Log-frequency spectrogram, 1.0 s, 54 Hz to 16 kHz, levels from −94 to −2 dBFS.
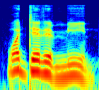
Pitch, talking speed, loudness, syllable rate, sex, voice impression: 145 Hz, 240 wpm, -16 LUFS, 4.8 syllables/s, male, very masculine, very adult-like, slightly old, thick, slightly relaxed, slightly powerful, slightly dark, hard, slightly muffled, slightly halting, slightly raspy, slightly cool, intellectual, sincere, slightly calm, mature, slightly friendly, slightly reassuring, slightly unique, elegant, slightly wild, kind, modest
